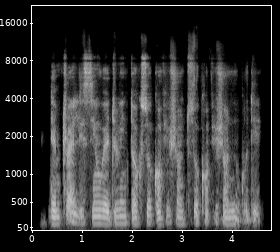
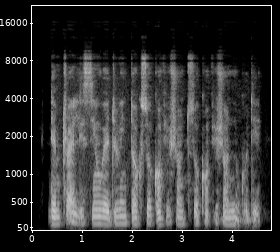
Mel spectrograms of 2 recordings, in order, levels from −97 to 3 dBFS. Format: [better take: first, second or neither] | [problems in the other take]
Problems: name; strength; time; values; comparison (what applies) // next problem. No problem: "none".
second | noise reduction (neural mask model Resemble Enhance denoiser)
